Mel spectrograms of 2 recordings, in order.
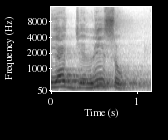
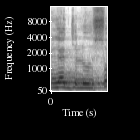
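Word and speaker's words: يجلس: pada bab yang kedua yaitu yajlisu ya bukan yajlusu atauasu inian fungsi nanti kalau antum sudah tahu bab ini ketika harakatnya gundul bisa kebaca kan dan bacanya enggak salah kan banyak kemungkinan tuh fi'il mudhornya bisa yajlusu yajlisu yajlasu yang mana nih Nah karena dia masuk bab yang kedua berarti kita baca yajlisu I itu biar enggak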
